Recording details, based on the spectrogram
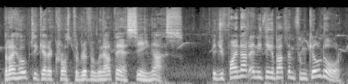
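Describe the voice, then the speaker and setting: A man voicing a thoughtful, burdened gentleman hobbit who speaks seriously and is easily irritated, in a storybook reading. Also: high-pitched, lively intonation, fast, a little hiss or hum, voice pushed up. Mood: guarded.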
